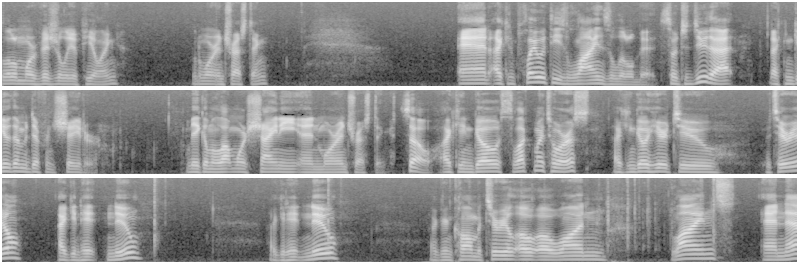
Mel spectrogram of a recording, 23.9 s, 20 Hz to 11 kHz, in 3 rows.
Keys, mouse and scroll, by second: 13.3 click, 17.7-19.9 drag, 20.4-23.8 drag, 23.0 Return.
